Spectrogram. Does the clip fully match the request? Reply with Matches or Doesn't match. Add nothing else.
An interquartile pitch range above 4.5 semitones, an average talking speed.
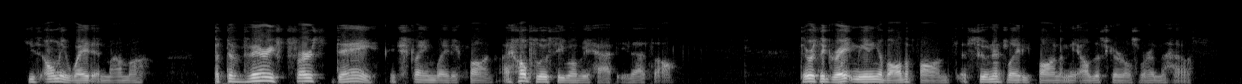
Doesn't match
